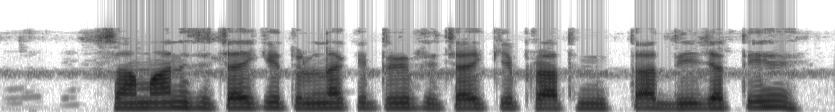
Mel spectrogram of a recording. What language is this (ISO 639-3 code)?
hin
